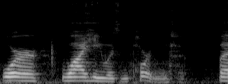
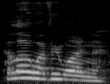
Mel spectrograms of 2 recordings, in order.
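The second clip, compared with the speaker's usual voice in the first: excited; 8 semitones higher, 5 dB louder than usual. Acted. Bunnies greet the garden.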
